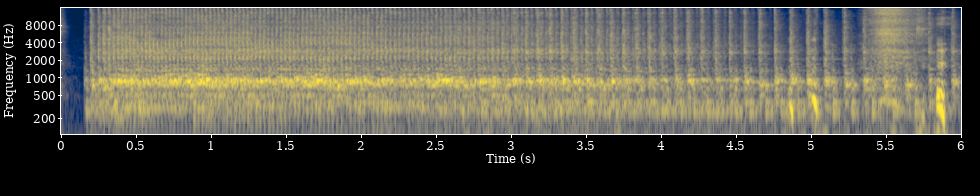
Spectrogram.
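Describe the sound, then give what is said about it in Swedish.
A spinning anecdote wheel on a Swedish talk show clicks rapidly against its pointer, the ticks gradually slowing and spreading apart as it winds down near the end. Fairly loud, with no talking. “Vi har ju hört frisyrfadäsen men du snurrar igen.”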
